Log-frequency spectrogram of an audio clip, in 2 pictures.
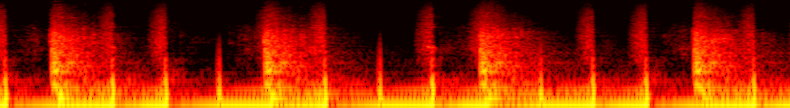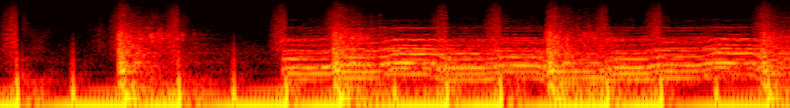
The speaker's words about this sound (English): And it starts with this beat that sounds like it's made from vinyl warps and sounds of like banging on tables.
